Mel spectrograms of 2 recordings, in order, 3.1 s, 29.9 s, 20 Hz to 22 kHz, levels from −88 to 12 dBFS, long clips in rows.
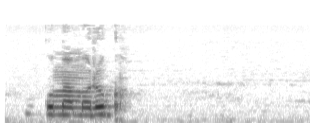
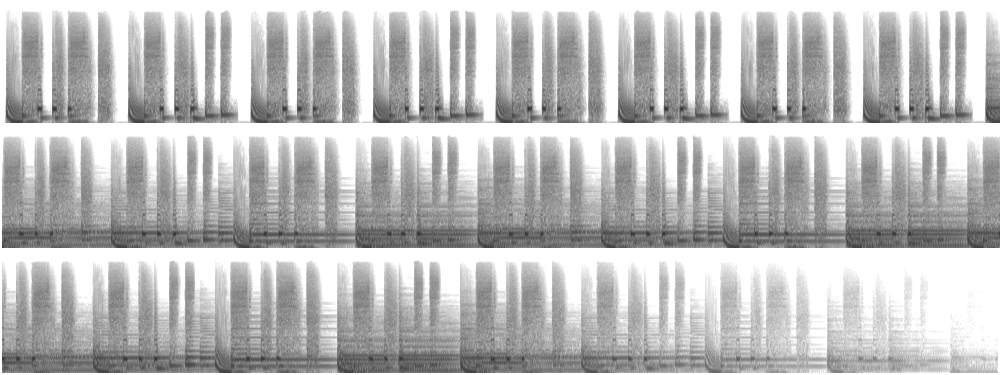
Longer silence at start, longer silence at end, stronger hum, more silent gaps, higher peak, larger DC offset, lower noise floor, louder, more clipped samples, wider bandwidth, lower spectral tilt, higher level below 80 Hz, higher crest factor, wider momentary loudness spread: first, 0.45 s vs 0.05 s; first, 1.85 s vs 1 s; neither; neither; about the same, -6 dBFS vs -4 dBFS; neither; first, -64 dBFS vs -57 dBFS; about the same, -21 LUFS vs -21 LUFS; neither; second, 11.5 kHz vs 16.5 kHz; first, -6 dB/octave vs -4.5 dB/octave; second, -62 dBFS vs -30 dBFS; about the same, 18 dB vs 16 dB; about the same, 7 LU vs 9 LU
